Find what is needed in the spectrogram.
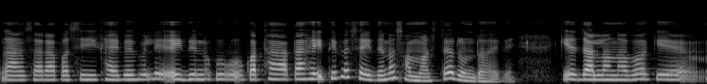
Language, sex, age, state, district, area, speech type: Odia, female, 60+, Odisha, Kendujhar, urban, spontaneous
